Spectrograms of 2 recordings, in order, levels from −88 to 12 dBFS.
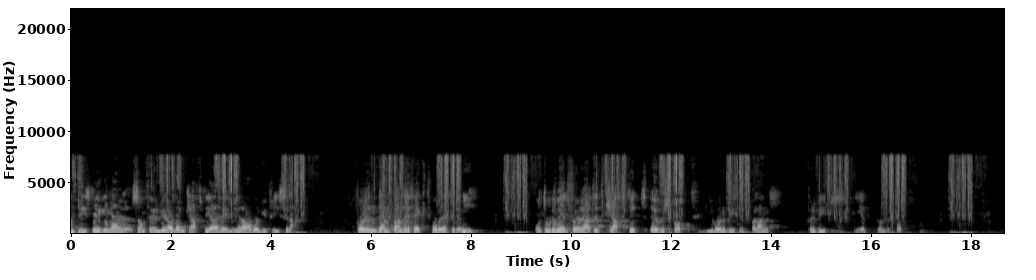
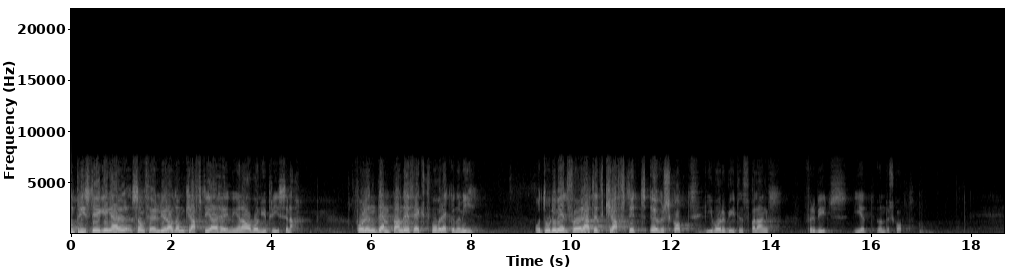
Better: second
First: noise reduction (classical method WPE with log-MMSE)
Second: none

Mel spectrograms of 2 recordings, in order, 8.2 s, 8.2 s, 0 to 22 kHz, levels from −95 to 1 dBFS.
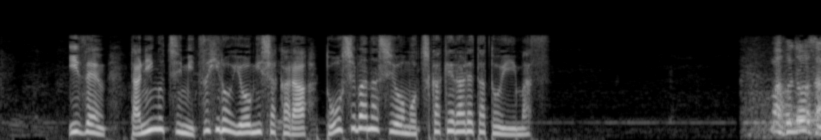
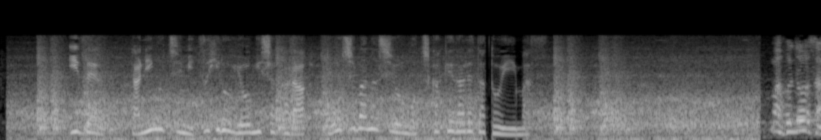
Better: first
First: none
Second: background sound (Subway, metro, underground); as loud as the speech

